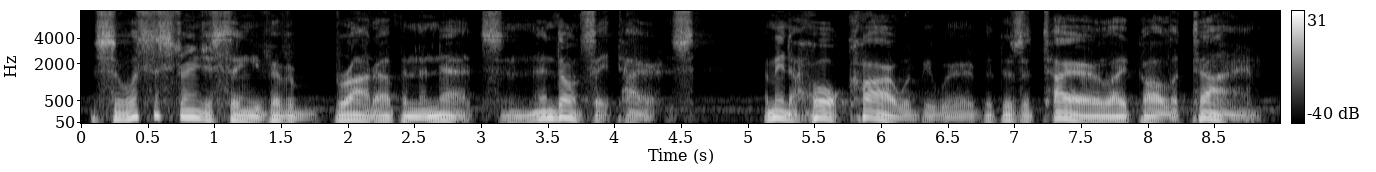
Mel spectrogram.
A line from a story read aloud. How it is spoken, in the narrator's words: I ask in a low tone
